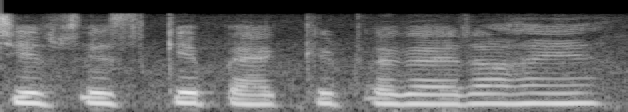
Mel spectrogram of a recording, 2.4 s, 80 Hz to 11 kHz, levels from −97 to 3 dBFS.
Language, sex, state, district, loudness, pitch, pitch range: Hindi, female, Uttar Pradesh, Lucknow, -15 LUFS, 255 Hz, 245-265 Hz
